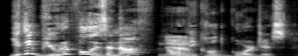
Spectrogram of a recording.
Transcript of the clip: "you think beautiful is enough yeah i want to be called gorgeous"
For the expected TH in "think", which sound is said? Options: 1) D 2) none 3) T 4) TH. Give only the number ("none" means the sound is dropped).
4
